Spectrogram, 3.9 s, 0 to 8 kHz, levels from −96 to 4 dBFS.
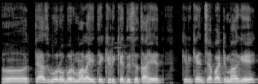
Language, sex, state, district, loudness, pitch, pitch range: Marathi, male, Maharashtra, Pune, -14 LUFS, 140 Hz, 135-145 Hz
